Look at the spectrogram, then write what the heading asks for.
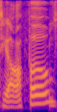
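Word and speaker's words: Tiafoe: We saw, I think his last name is pronounced Tiafo.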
